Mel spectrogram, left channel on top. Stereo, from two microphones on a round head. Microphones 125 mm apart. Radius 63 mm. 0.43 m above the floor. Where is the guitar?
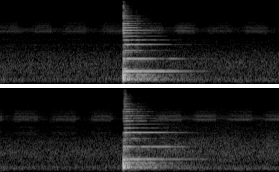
80° left, 3.5 m.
